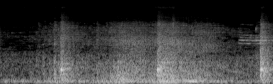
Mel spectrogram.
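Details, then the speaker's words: Yamaha Fascino BS6 scooter after fixing a small cut wire that made it die and not crank with the side stand down. It now self-starts readily and idles with a low steady rumble and a few clicks. "Key on பண்ணிட்டு bike பக்காவாக start ஆகுது. ஒரு சின்ன problem தான். இப்போ பாருங்கள், வண்டி ஐட்லிங்கில் தான் இருக்குது."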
